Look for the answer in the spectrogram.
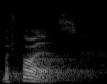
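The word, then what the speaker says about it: Mathias: I pronounced it wrong again. Matthias.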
